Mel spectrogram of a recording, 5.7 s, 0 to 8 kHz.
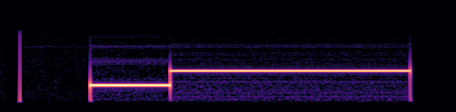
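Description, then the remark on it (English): A sharp click, then a loud two-tone dispatch page from a double set of dispatch alert tones: a steady lower tone for about a second jumps to a higher tone held for three seconds, with no talking. “Baron and service at 1058, your DR 1639, 1639, stand by for a double set of tones.”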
